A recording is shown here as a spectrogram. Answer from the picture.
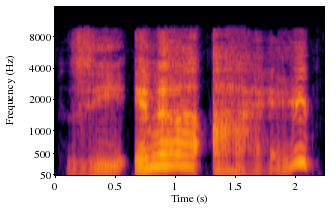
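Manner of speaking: slow, lofty and wounded dignity; dignified. A narrator's reading. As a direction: speak down from on high, slowly. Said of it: "with dignity".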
